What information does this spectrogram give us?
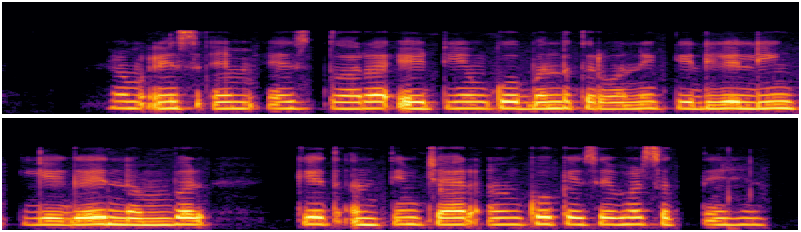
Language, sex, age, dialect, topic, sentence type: Hindi, female, 18-24, Awadhi Bundeli, banking, question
